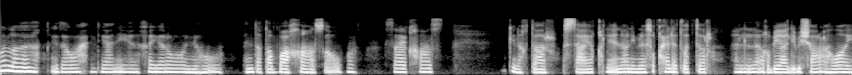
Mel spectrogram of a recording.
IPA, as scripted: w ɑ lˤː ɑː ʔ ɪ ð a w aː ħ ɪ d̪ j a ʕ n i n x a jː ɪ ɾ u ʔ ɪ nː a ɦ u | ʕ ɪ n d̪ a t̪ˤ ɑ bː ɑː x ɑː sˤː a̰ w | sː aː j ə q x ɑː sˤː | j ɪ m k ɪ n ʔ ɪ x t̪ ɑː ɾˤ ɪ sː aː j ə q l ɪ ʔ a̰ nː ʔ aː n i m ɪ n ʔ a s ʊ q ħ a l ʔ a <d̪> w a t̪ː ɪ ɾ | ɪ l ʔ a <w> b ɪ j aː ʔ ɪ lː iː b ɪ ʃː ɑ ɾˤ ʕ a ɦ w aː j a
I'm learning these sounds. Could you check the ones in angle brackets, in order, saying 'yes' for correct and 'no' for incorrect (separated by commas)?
no, no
